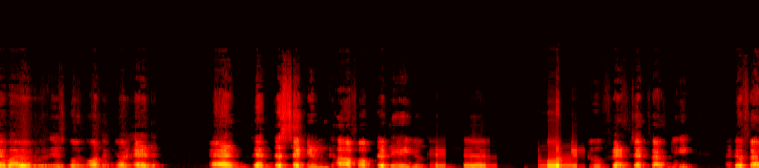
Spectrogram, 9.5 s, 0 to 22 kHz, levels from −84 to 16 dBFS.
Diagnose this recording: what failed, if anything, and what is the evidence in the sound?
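The likely failure is buffer underrun at the driver or buffer stage, with a block of roughly 10.7 ms replayed in place of most of the real signal. From 5.39 to 7.35 s, robotic sound from repeated short buffers turns the speech into a rigid metallic buzz near 94 Hz.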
